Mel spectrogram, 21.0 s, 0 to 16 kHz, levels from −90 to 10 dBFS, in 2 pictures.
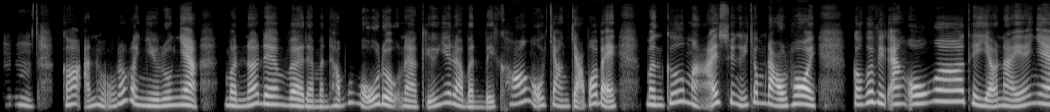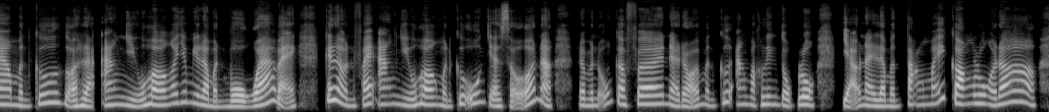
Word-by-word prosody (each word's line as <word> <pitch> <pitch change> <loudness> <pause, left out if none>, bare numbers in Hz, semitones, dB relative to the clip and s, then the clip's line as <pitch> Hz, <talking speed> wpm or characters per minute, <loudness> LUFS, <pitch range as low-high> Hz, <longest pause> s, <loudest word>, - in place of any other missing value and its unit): Ừm, 245 -4 -6 0.3
có 255 +2 -1
ảnh 230 - -5
hưởng 210 -3 -5
rất 350 +5 -2
là - - +1
nhiều 215 -4 -1
luôn 230 +3 -1
nha. 240 -4 +4 0.3
Mình 220 -2 -1
á, 260 +4 +2
đêm 265 -4 +1
về 225 -3 +3
là 195 - -1
mình 185 0 -5
hổng 205 0 -4
có 320 - -9
ngủ 265 - 0
được 230 -5 +1
nè, 195 -3 0
kiểu 195 0 -4
như 295 +6 -3
là, 260 -6 0
mình 180 -3 -5
bị 165 - -3
khó 275 - -1
ngủ - - -1
trằn 225 -4 -5
trọc 200 - -1
á 285 +2 +3
bạn, 245 -8 +3 0.3
mình 250 -3 -1
cứ 325 +5 -1
mãi 300 0 0
suy 325 -1 -7
nghĩ 235 -1 -4
trong 305 +1 -5
đầu 215 -6 +4
thôi. 265 -2 +6 0.4
Còn 260 -1 -2
cái 340 - +3
việc 295 -4 -2
ăn 275 +1 +1
uống 290 +5 +2
á 360 0 +3
thì 270 -7 -2
dạo 195 -2 +1
này 210 -2 -1
á 250 - -2
nha, 275 -4 +1
mình 220 -4 -4
cứ, 315 +7 -1
gọi 195 -9 +1
là, 205 -3 +3
ăn 250 +2 -2
nhiều 215 -2 -1
hơn 250 -1 +4
á. 290 - -1
Giống 330 +2 -5
như 290 - -3
là, 235 - +4
mình 185 -1 -4
buồn 190 0 +3
quá 240 +10 +6
bạn, - - +1 0.3
cái 400 -1 +4
là 380 - +4
mình 225 -5 -3
phải 250 +6 +2
ăn 270 0 -4
nhiều 225 -3 -2
hơn, 250 -2 +3
mình 210 -3 -4
cứ 280 - -3
uống 335 +4 -2
trà 205 - -1
sữa 205 - 0
nè, - - +3 0.3
rồi 230 - 0
mình 220 0 -3
uống 285 +6 -6
cà 260 -5 +1
phê 270 +4 +3
nè, 240 -7 -1
rồi 195 -2 +1
á - - 0
mình 230 -4 -8
cứ 335 - -4
ăn 265 0 -5
vặt 235 0 -5
liên 260 - 0
liên 260 -1 -8
tục 220 0 -3
luôn, 250 -1 +5 0.3
dạo 205 0 +1
này 220 -2 0
là 205 0 +2
mình 195 0 -5
tăng 250 +3 -4
mấy 445 +12 -1
cân 275 -3 +6
luôn 290 0 0
rồi 235 -1 0
đó. 320 0 +3
250 Hz, 295 wpm, -21 LUFS, 215-280 Hz, 0.4 s, thôi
